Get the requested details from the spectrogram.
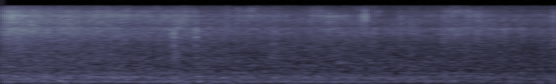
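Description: A dense, steady hum of many honeybees buzzing close up inside an opened hive, recorded with a microphone placed right next to the hive. A continuous low drone with no pauses and no voices.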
